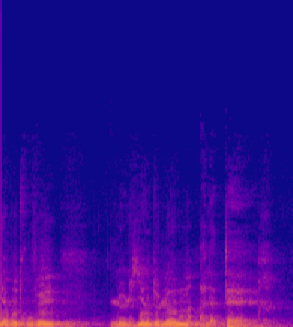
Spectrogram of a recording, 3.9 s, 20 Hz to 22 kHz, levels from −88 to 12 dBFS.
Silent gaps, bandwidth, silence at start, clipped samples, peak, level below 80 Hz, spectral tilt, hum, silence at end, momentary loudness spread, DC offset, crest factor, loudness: none; 9.2 kHz; 0 s; under 0.1%; -10 dBFS; -60 dBFS; -9 dB/octave; none; 0.3 s; 19 LU; under 0.1%; 14 dB; -24 LUFS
